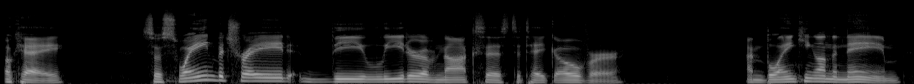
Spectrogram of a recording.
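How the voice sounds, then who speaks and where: A man's voice: fairly low pitch, clean tone, no echo, studio quality. A man hosting a reaction video and commenting in a casual way.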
